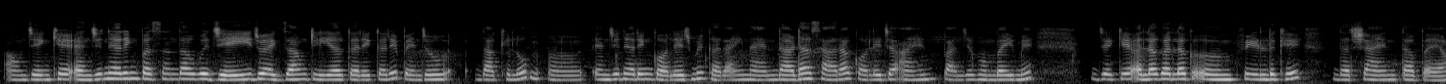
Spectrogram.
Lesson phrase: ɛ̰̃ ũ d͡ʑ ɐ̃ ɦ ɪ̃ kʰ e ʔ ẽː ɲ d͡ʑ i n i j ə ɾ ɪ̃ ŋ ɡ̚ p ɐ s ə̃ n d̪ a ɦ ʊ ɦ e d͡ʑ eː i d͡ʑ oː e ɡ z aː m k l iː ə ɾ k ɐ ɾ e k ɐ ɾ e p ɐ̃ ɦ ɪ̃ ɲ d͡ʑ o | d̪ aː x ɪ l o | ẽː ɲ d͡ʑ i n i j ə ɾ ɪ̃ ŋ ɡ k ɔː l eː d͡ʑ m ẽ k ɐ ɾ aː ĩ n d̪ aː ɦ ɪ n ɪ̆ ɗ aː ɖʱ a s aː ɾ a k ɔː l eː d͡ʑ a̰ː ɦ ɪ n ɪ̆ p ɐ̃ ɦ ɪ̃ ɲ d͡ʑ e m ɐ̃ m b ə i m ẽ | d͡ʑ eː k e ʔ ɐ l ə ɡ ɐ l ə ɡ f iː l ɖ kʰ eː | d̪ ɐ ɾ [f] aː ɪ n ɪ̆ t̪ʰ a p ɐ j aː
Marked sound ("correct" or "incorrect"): incorrect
